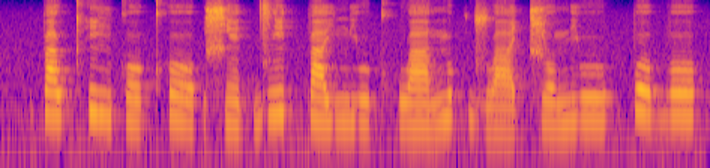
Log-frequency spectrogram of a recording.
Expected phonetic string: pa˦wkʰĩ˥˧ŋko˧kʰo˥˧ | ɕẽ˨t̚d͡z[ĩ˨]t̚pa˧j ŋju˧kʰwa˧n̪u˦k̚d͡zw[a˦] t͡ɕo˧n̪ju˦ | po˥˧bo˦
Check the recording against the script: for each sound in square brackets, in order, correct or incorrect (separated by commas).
incorrect, incorrect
